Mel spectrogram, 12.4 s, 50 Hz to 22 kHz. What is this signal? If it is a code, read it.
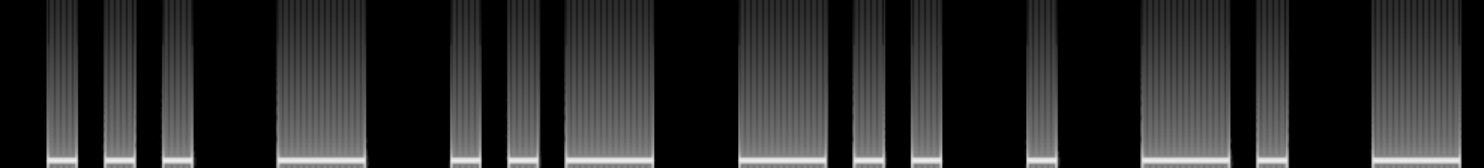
Morse code, heard as a keyed tone, about 5 wpm, 250 Hz. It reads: STUDENT
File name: morse / morse-training-05WPM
